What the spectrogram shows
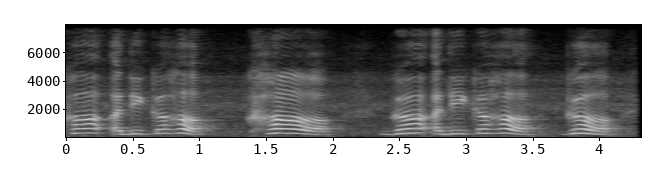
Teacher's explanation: महाप्राण म्हणजे ज्या अक्षरात ह चा उच्चार होतो, म्हणजेच मोठा श्वास घ्यावा लागतो आपल्याला किंवा मोठ्याने बोलावं लागतं.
